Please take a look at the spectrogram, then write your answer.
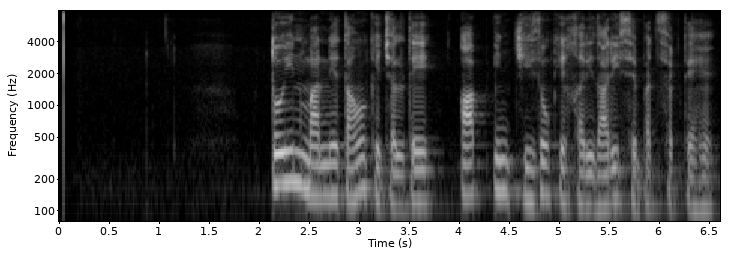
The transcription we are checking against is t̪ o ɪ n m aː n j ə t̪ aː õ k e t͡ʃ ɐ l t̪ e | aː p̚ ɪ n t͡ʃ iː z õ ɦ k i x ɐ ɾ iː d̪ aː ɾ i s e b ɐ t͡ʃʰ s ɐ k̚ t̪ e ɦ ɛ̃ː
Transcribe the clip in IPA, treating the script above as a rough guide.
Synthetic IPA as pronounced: t̪ o ɪ n m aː n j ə t̪ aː õ k e t͡ʃ ɐ l t̪ e | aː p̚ ɪ n t͡ʃ iː z õ k i x ɐ ɾ iː d̪ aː ɾ i s e b ɐ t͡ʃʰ s ɐ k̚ t̪ e ɦ ɛ̃ː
